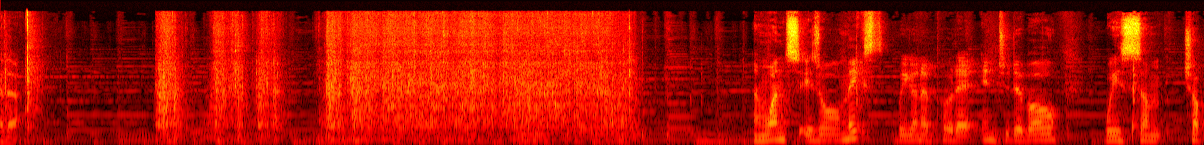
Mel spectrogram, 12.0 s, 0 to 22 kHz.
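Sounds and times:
food processor whizzing: 0:01.6 - 0:06.5.

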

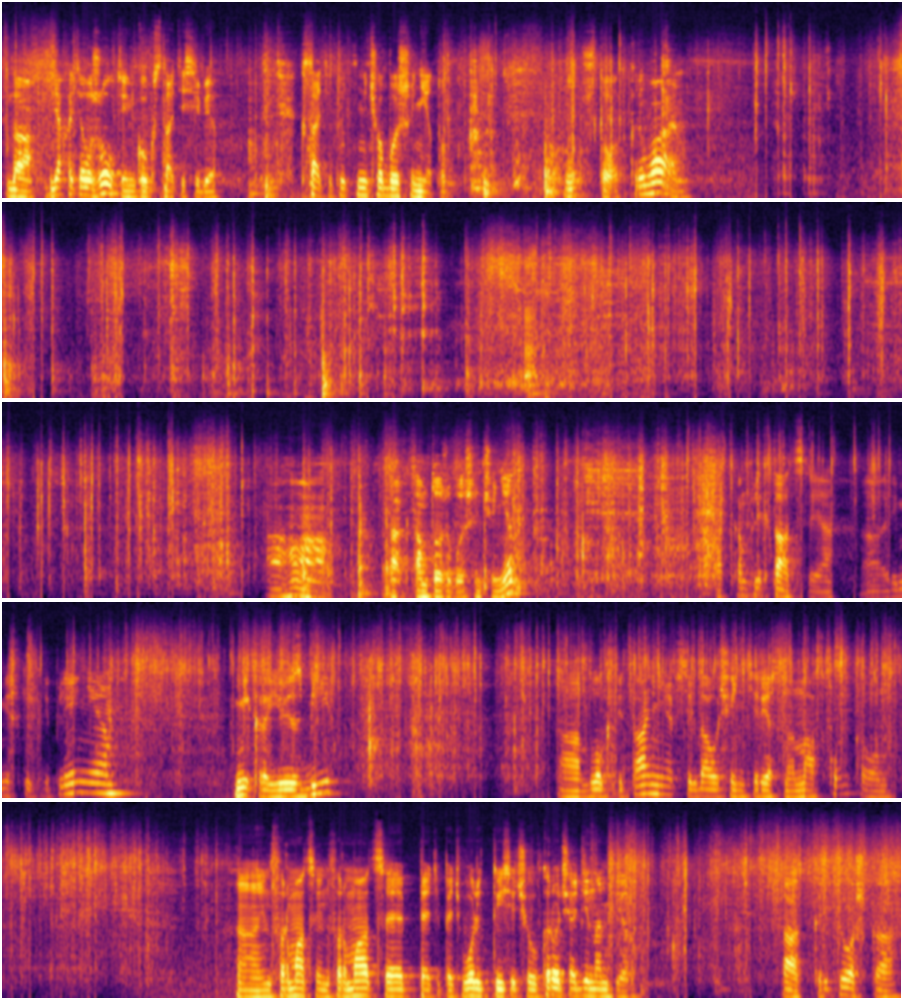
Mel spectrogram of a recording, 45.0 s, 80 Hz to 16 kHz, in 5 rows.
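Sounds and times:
packaging crinkling and rustling: 0:00.0 - 0:38.3, 0:41.8 - 0:44.9.

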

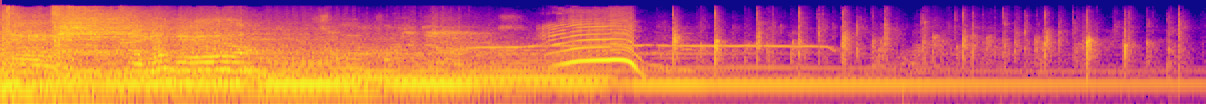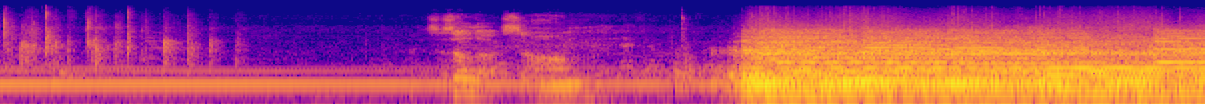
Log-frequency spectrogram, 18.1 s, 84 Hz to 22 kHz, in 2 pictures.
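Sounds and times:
person whooping: 0:04.0 - 0:06.5
audience clapping: 0:04.9 - 0:11.1.

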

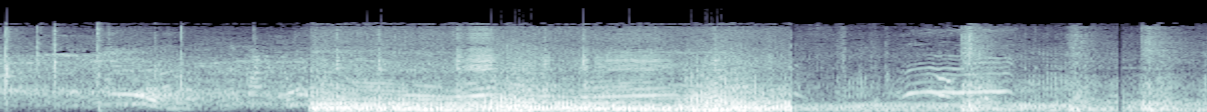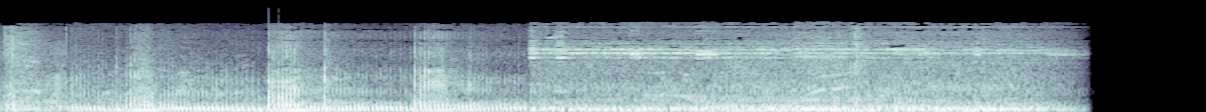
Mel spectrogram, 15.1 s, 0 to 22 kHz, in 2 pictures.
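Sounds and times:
motorcycle and scooter engines: 0:01.9 - 0:14.4
scattered voices: 0:04.9 - 0:09.5.

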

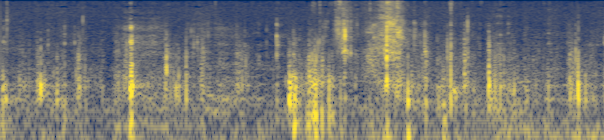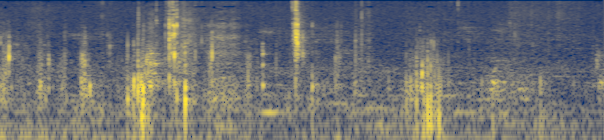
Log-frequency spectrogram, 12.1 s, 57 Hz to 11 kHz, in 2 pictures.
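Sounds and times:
wet mouth clicks and smacks: 0:00.0 - 0:10.4
close chewing of cake: 0:00.0 - 0:12.0.

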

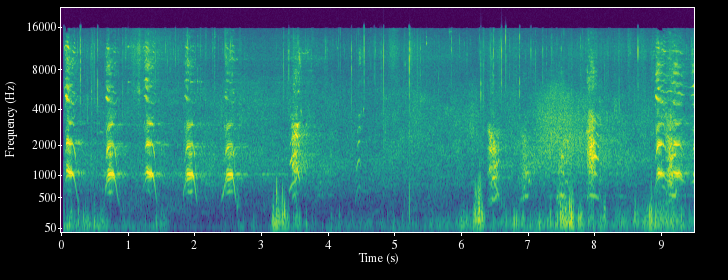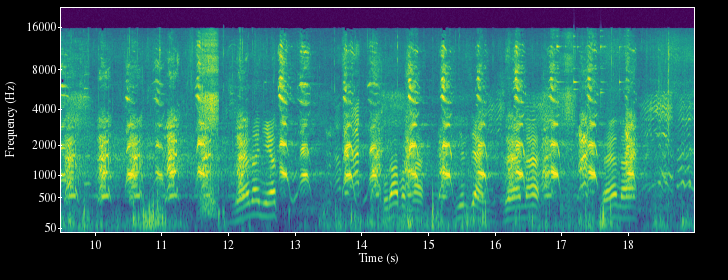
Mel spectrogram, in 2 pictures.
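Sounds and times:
dog barking: 0:00.0 - 0:02.8, 0:03.4 - 0:03.7, 0:06.4 - 0:08.1, 0:08.9 - 0:18.2.

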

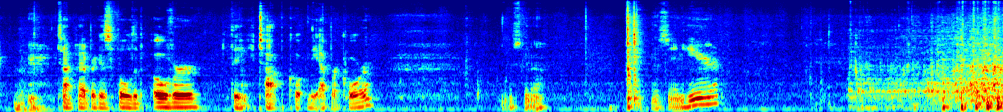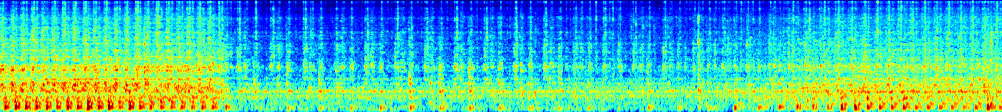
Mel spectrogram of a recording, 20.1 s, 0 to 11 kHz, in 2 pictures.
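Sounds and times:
sewing machine stitching fabric: 0:08.5 - 0:20.0.

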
